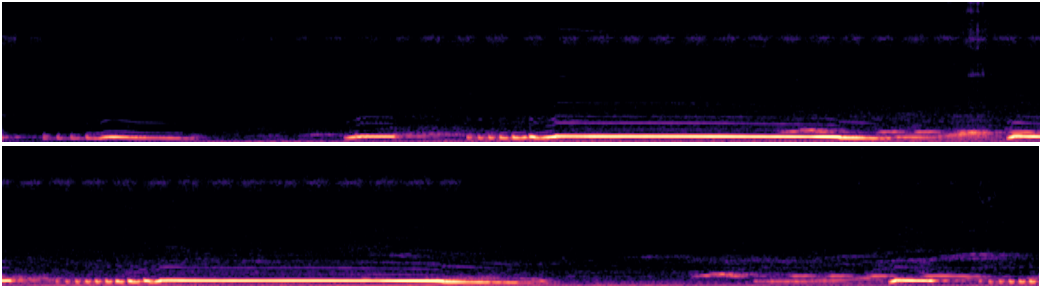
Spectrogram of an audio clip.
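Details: Puter pelung dove with prized long song: rolling guttural onsets leading into extended smooth coos lasting about two seconds each, against a soft low background rumble.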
